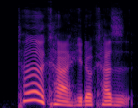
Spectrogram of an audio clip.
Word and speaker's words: 田中宏和: Tanaka Hirokazu 这个读音如果用汉字就是田中宏和这个名字哦。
